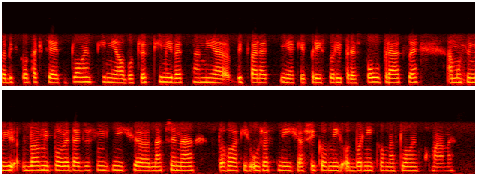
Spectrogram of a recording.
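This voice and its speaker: A woman with a medium pitch talks at a fairly quick pace with hardly any pauses and a monotone, flat intonation. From Slovakia, Sereď. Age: 30s. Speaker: molecular biologist. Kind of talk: radio interview.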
